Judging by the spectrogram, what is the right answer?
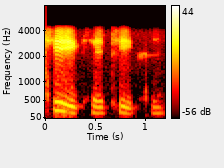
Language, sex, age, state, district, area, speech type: Hindi, female, 30-45, Uttar Pradesh, Prayagraj, rural, conversation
